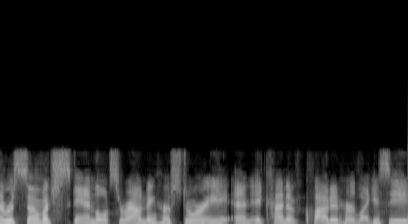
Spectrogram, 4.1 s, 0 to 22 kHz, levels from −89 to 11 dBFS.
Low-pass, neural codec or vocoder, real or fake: 7.2 kHz; codec, 16 kHz in and 24 kHz out, 1.1 kbps, FireRedTTS-2 codec; fake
